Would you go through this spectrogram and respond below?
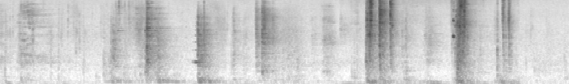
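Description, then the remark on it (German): A series of heavy footsteps thud across a hard floor at an uneven pace as a man leaves a room, followed by the door swinging shut behind him with a solid thunk. No one speaks. “den Raum verlassen und die Tür hinter sich geschlossen hatte”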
